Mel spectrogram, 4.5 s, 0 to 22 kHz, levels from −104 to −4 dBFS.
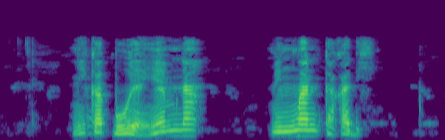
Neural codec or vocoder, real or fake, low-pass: none; real; 7.2 kHz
